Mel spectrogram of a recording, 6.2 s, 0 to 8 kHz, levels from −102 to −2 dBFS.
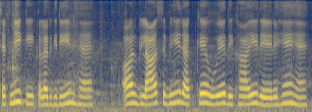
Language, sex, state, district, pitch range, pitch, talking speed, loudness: Hindi, female, Jharkhand, Ranchi, 210-245 Hz, 225 Hz, 135 wpm, -14 LUFS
